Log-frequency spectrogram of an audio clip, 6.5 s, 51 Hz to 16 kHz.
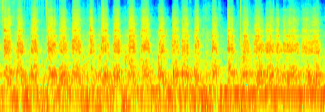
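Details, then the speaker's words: Slammed '65 Mustang driving with the front end very low; owner may raise the front an inch, and the noise goes away under full throttle. A harsh rasping scrape repeats about twice a second with wheel rotation; something rubs each turn, cause unconfirmed. "that is a horrible noise if you're still watching at this point that's kind of surprising cuz this sounds terrible"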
